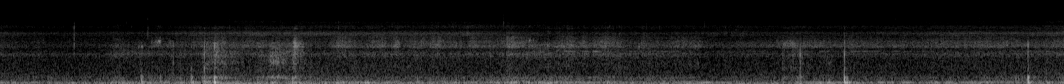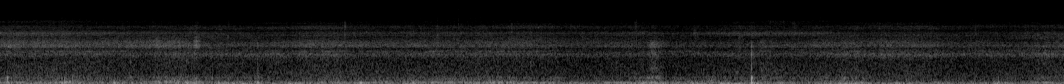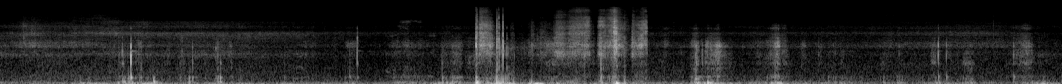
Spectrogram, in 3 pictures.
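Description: Small waves washing onto a sandy shore, with wind rumbling on the microphone. In the last several seconds, loud knocks and rustling from the camera being handled.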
